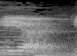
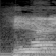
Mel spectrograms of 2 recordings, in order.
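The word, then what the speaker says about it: heir: एयर, एच ई आई आर, इसको हेयर या हायर नहीं पढ़ेंगे बल्कि एयर या आयर पढ़ेंगे, या एच साइलेंट है, इसका मतलब होता है वारिस या उत्तराधिकारी.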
